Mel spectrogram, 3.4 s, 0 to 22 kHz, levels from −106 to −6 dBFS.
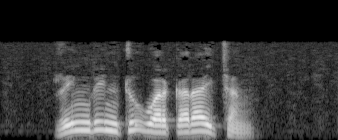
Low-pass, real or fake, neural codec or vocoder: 7.2 kHz; real; none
